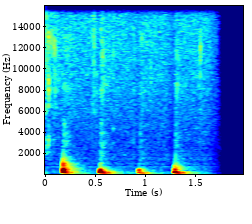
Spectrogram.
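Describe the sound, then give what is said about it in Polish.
Four soft, evenly spaced knocks on a door, each a dull wooden thud with a short ring-off, with no voices around them. “Słyszycie delikatne stukanie do drzwi.”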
